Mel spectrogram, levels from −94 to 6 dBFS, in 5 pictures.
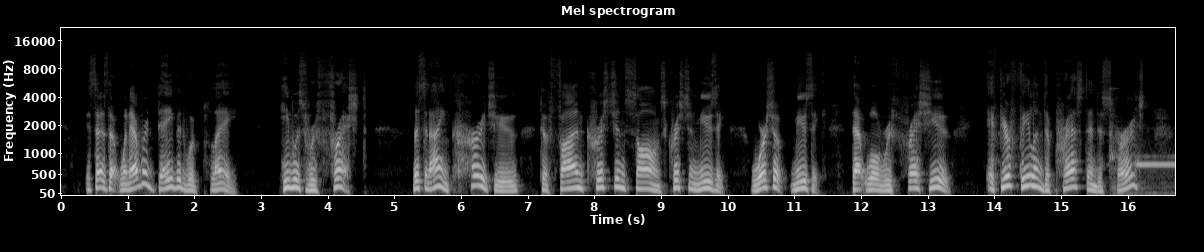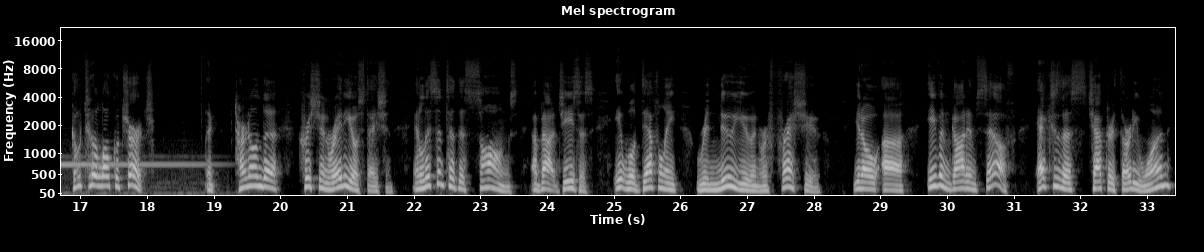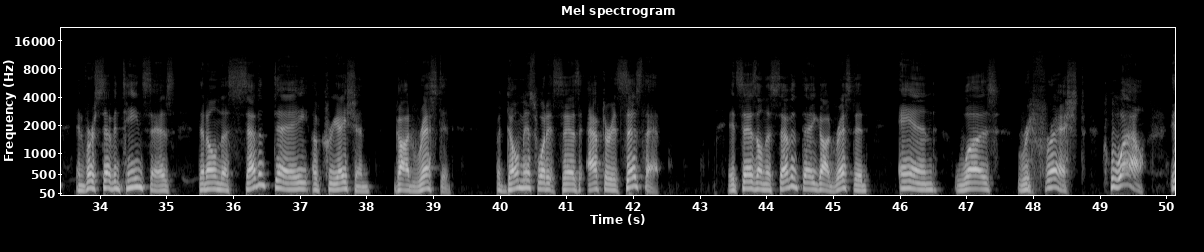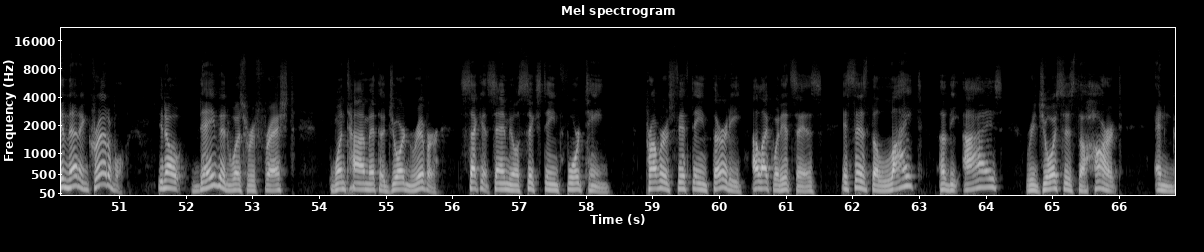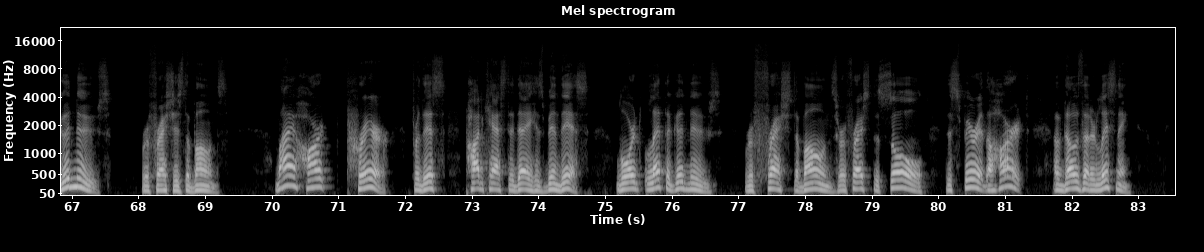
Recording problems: muffled; very; fading above 3 kHz
doorbell; noticeable; from 16 to 19 s; peak 9 dB below the speech

